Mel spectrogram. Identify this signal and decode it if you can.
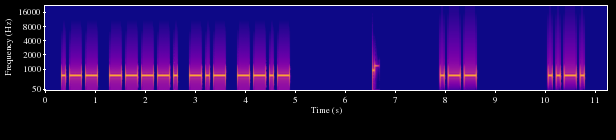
Morse code, heard as a keyed tone, about 15 wpm, spaced as for 10 wpm, 700 Hz. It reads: W9KQ WF
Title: USA Call Signs - 4 Characters - 6x Character Spacing - 15wpm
